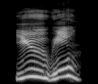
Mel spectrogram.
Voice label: you Win! 大人 中音域

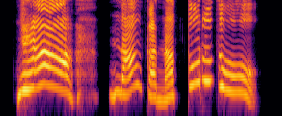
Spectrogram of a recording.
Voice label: 電話受信, システムボイス; くずは

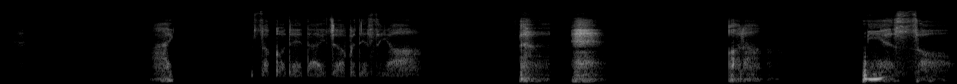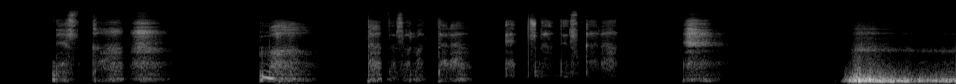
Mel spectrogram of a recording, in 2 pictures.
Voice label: 耳かき左右＆耳産毛処理（囁き重視編集 効果音なし）

